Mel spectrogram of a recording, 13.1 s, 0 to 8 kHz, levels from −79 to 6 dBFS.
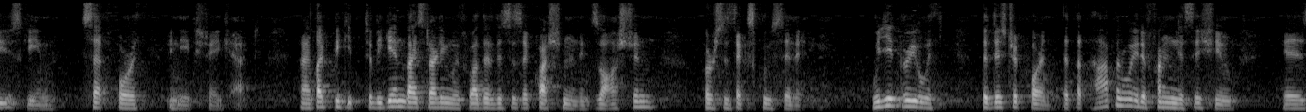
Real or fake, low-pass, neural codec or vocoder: fake; 7.2 kHz; codec, 24 kHz, 0.9 kbps, WavTokenizer, medium speech release version 2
